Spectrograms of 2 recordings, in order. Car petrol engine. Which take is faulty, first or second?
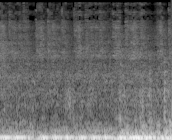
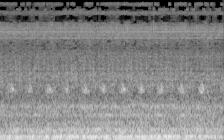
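second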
